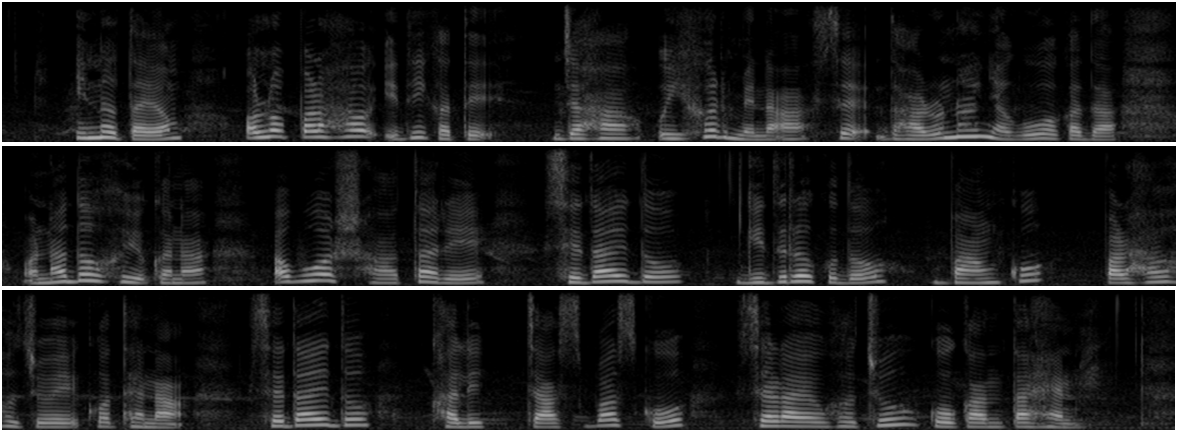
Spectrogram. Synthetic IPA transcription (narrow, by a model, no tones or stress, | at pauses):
inɔt̪ajɔm | ɔlɔʔpaɽɦawḭd̪iʔkat̪ɛʔ̪̚ | d͡ʒaɦaujhɔɾmɛnaʔasɛʔd̪ʱaɾɔnaɲaɡuwakad̪aɔ̰nad̪ɔhujuʔkana | əbuwaʔsat̪aɾɛ | sɛd̪ajd̪ɔ | ɡid̪ɾəkɔd̪ɔ | baŋkɔ | paɽɦawɦɔt͡ʃɔɛkɔt̪ʰɛnaʔ | sɛd̪ajd̪ɔ | kʰalit͡ʃasbaskɔ | sɛɽajɔwɦɔt͡ʃukɔkant̪aɦɛn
